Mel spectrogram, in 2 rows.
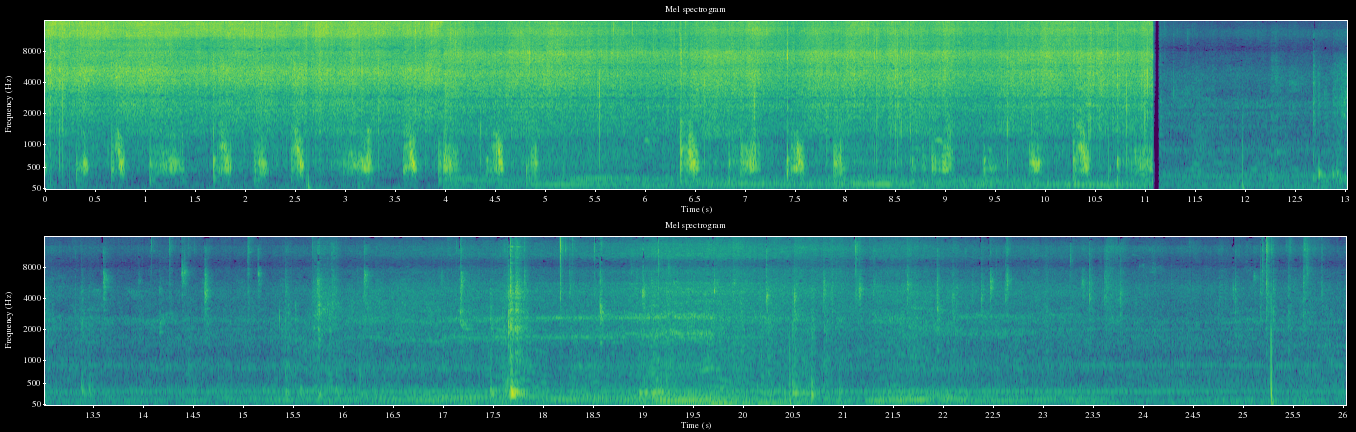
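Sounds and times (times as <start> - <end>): distant vehicle rumble: 0.0 - 11.1, 15.5 - 25.0.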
